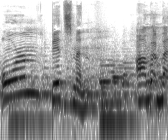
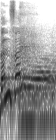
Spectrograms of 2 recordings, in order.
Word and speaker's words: ombudsman: Ombudsman. Benson? Uma Doodlesman?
